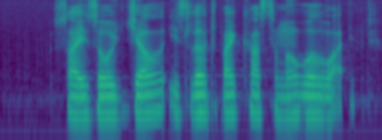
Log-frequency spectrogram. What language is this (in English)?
English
